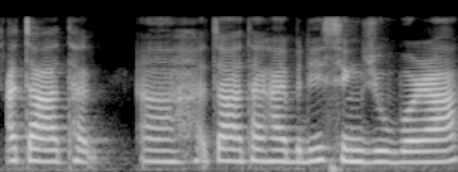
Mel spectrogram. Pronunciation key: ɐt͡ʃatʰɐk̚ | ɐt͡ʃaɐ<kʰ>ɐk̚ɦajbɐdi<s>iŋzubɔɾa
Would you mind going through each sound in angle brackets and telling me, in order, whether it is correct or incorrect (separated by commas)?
incorrect, correct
